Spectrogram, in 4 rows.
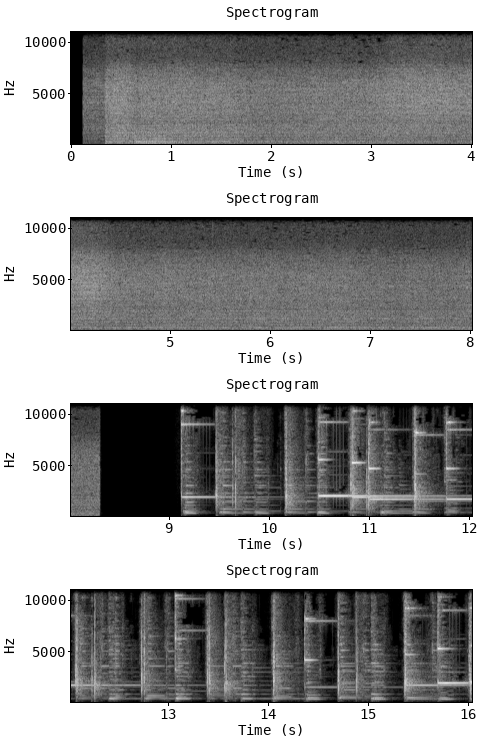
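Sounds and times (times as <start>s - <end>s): low rumble: 0.3s - 8.3s.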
